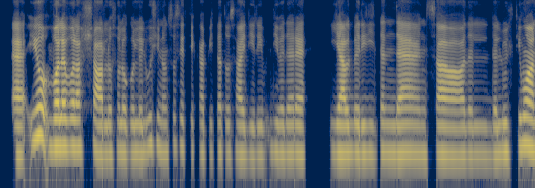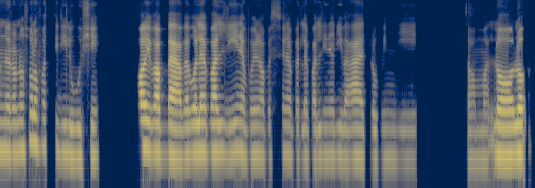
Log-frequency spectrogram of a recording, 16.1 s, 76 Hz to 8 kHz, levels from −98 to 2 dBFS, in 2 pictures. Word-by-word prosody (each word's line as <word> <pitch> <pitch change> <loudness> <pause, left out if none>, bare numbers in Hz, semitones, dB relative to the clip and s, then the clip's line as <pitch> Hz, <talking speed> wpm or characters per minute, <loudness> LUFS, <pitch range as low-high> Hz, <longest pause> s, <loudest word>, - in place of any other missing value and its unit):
Eh, 175 0 +2
io 270 +3 +4
volevo 210 0 +6
lasciarlo 190 -3 +1
solo 185 0 -7
con 180 0 -8
le 180 - -5
luci. 210 +3 -10
Non 185 -1 -10
so 215 +3 -20
se 205 -1 -12
ti 190 - -18
è - - -40
capitato, 185 0 -12
sai, 175 -1 -5
di 170 0 -12
riv 175 0 -12
di 190 -1 -12
vedere 180 -1 -4 0.3
gli 185 0 -8
alberi 180 0 +1
di 180 -1 -12
tendenza 180 -1 0
del 175 0 -11
dell'ultimo 185 +5 -4
anno, 200 -3 +6
erano 185 +1 -3
solo 230 +3 -2
fatti 210 -1 -13
di 180 0 -8
luci. 170 0 -7 0.5
Poi, 205 0 +5
vabbè, 185 -1 +4
avevo 170 +1 +4
le 185 0 +3
palline, 185 0 -1
poi 175 +1 -10
ho - - -6
una 170 -1 -7
passione 175 +1 -13
per 165 0 -14
le 165 0 -9
palline 165 +1 -10
di 170 0 -11
vetro, 165 -1 -4
quindi, 160 0 -19 0.7
insomma, 155 +1 -13
lo 170 -1 +4
lo 180 +1 +4
180 Hz, 185 wpm, -23 LUFS, 170-185 Hz, 0.7 s, volevo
